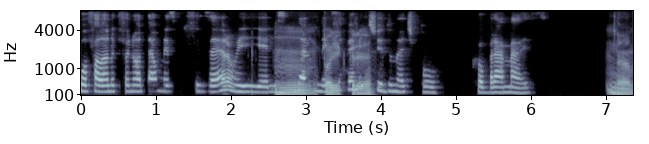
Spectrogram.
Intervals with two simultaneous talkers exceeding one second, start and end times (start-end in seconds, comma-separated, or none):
2.6-3.9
